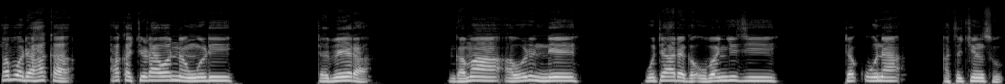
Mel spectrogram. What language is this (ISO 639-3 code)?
hau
